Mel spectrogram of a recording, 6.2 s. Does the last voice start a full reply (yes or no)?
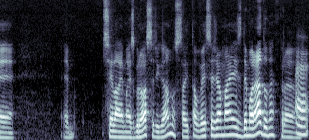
yes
